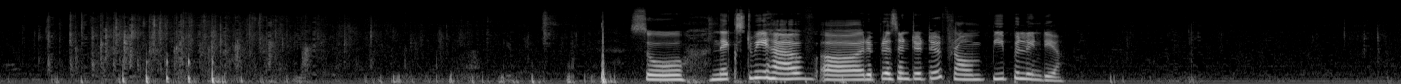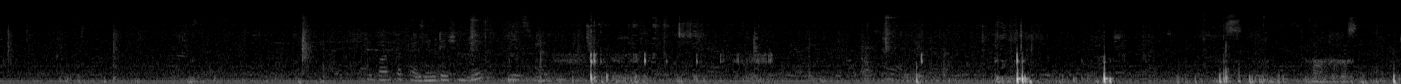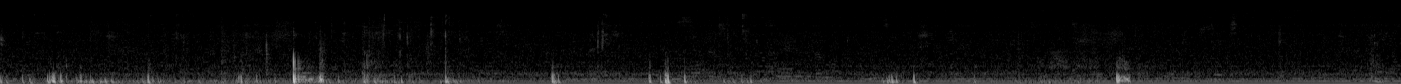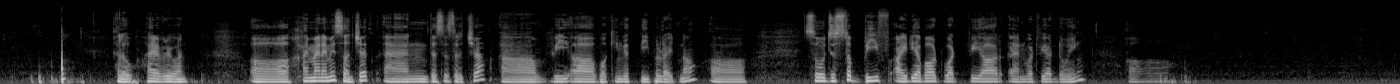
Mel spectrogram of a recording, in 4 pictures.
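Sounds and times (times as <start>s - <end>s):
audience applause: 0.2s - 4.2s
microphone handling thumps: 3.6s - 6.4s, 23.2s - 32.7s, 34.5s - 35.6s, 36.8s - 37.4s, 39.1s - 39.4s, 42.1s - 44.2s.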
